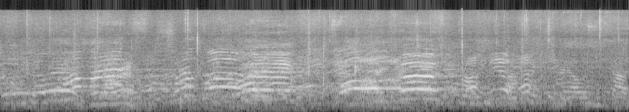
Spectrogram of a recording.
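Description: Raised voices shouting and calling out during open play in a rugby match, with loud calls about two and a half and four seconds in.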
